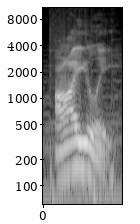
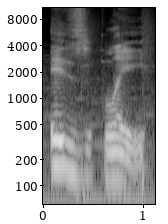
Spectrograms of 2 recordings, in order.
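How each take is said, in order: First: The S is silent in the middle. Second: The S is sounded in the middle. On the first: The speaker calls it right. "but it's pronounced Islay" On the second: The speaker calls it wrong. "so it looks like Islay"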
